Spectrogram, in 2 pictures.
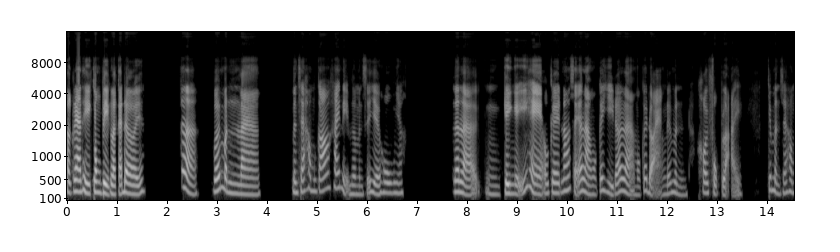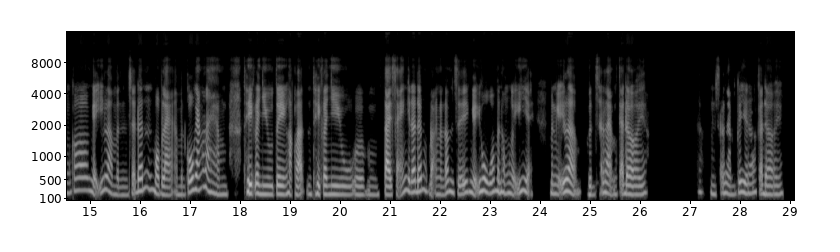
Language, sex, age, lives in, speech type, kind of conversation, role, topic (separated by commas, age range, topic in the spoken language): Vietnamese, female, 30-34, Vietnam, conversation, unstructured, none, Những kỳ nghỉ hè đã góp phần vào sự phát triển của bạn như thế nào?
